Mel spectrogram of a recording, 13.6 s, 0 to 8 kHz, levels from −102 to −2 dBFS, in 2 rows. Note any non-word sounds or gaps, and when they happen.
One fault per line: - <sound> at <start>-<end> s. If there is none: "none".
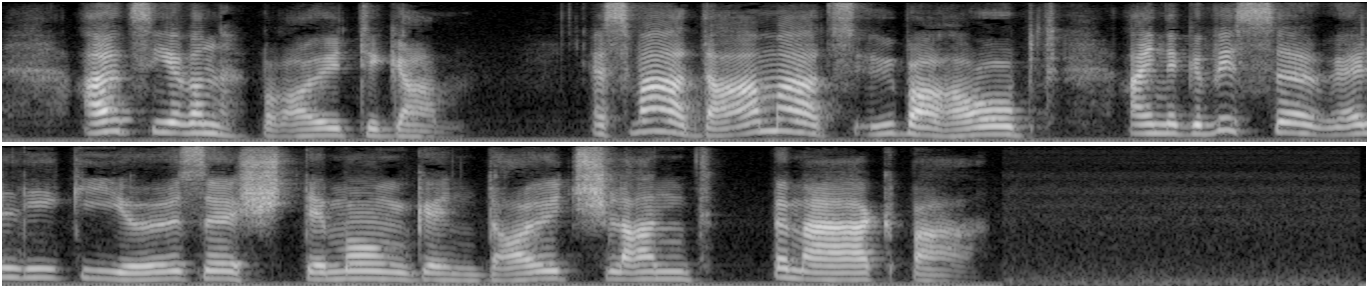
none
